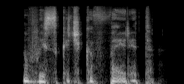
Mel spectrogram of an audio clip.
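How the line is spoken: Barely audible whisper. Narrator (Russian): едва слышно прошептала бывшая подруга

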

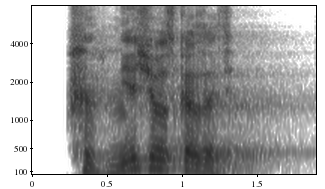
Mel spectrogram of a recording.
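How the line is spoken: Snorting grunt. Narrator (Russian): хмыкнул я

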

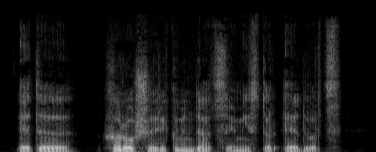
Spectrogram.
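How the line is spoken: Gentle judge. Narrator (Russian): мягко проговорил судья

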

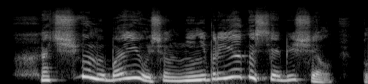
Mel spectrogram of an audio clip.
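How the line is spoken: Whiny tearful voice. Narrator (Russian): плаксивым голосом ответила она

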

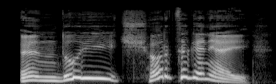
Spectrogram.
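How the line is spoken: Pleased voice. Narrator (Russian): сказал он довольным голосом

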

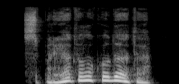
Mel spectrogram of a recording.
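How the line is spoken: Confused answer. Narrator (Russian): растерянно ответила Эльвира

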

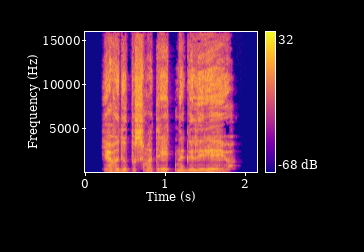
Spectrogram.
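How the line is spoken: Whisper. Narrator (Russian): шепнула Эрис

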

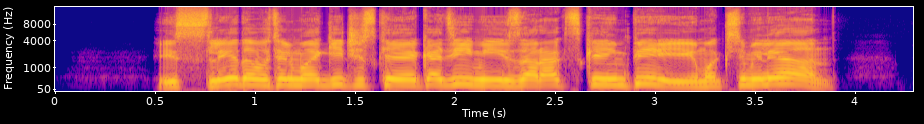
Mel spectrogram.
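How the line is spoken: Shouting. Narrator (Russian): прокричал я

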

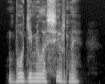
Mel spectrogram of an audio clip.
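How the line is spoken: Repeated whisper. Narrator (Russian): без конца шептала она

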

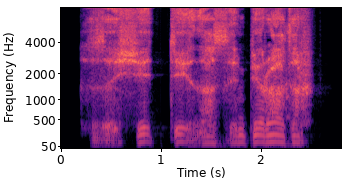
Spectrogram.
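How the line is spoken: Stunned whisper. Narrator (Russian): прошептал Хокус ошеломленно

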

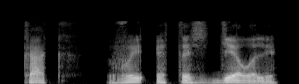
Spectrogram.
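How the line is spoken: Half-voiced question. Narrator (Russian): спросил я вполголоса

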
